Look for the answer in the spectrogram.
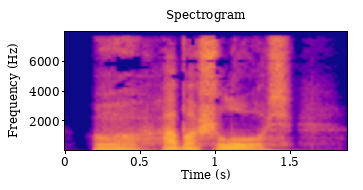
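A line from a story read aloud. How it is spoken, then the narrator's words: Relieved sigh, boy. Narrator (Russian): облегченно вздохнул мальчик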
